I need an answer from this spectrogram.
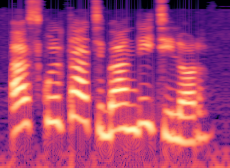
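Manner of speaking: plain reading voice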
